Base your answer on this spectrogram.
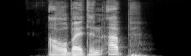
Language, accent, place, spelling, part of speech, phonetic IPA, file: German, Germany, Berlin, arbeiten ab, verb, [ˌaʁbaɪ̯tn̩ ˈap], De-arbeiten ab.ogg
- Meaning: inflection of abarbeiten: 1. first/third-person plural present 2. first/third-person plural subjunctive I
